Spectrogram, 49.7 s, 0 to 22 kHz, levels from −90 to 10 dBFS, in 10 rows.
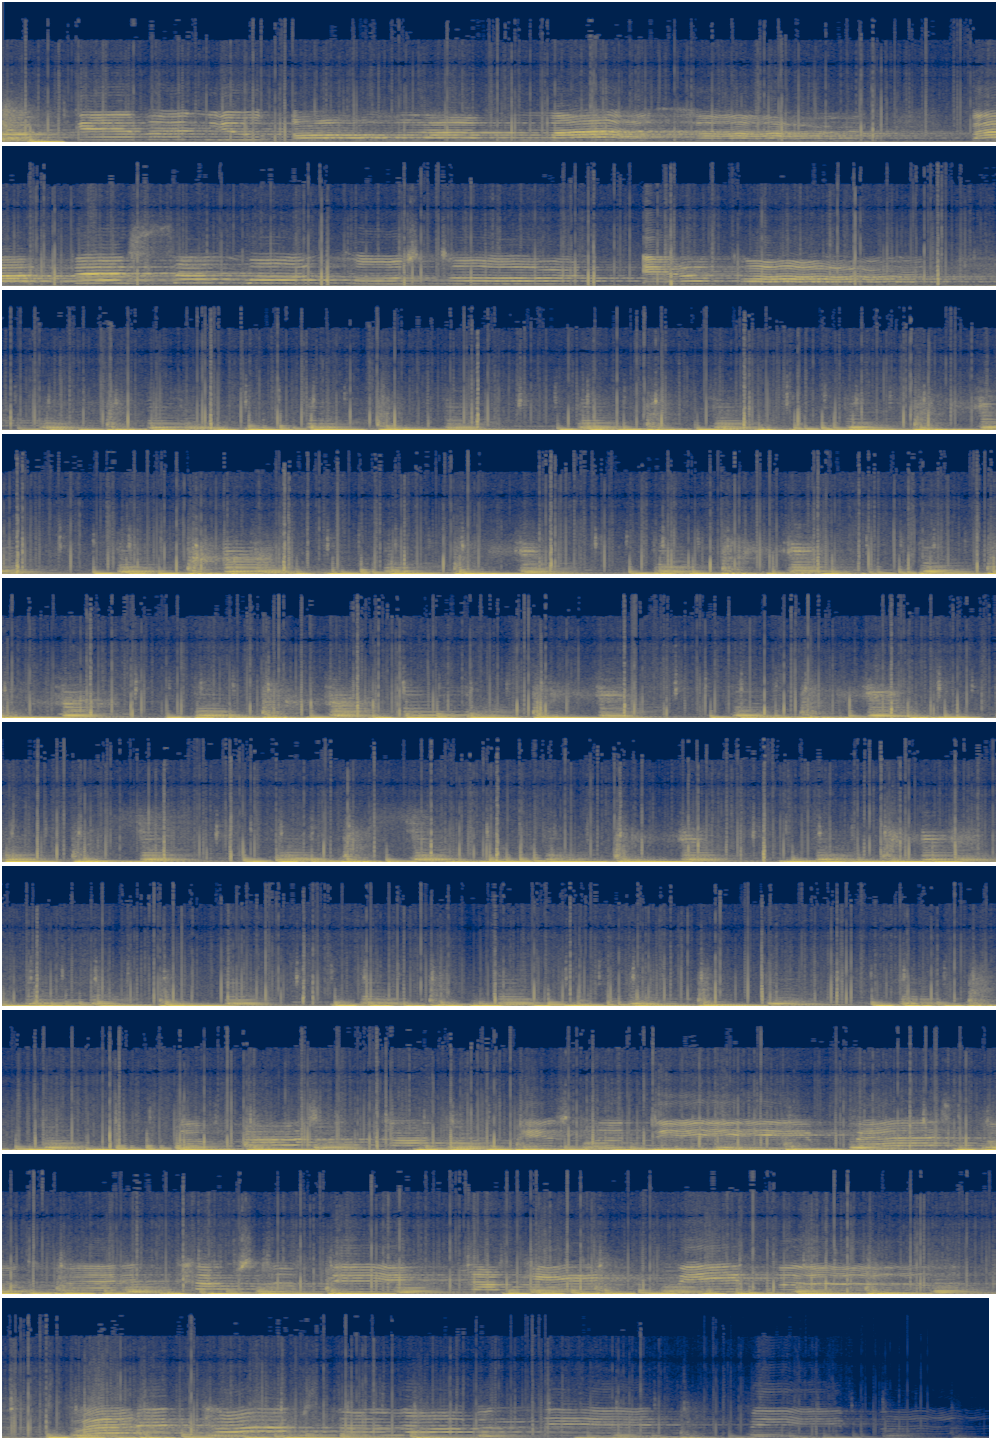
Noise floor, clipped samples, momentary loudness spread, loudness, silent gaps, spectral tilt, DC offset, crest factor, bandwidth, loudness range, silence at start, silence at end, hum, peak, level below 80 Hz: -48 dBFS; under 0.1%; 11 LU; -14 LUFS; none; -6.5 dB/octave; under 0.1%; 10 dB; 11.5 kHz; 6 LU; 0 s; 0.7 s; none; -2 dBFS; -18 dBFS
